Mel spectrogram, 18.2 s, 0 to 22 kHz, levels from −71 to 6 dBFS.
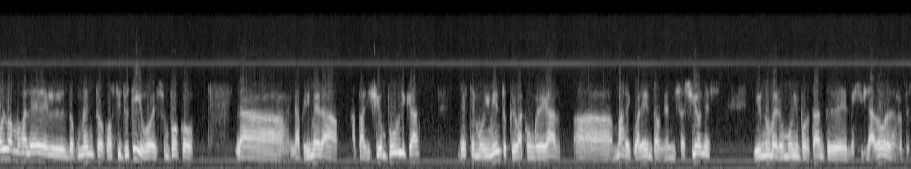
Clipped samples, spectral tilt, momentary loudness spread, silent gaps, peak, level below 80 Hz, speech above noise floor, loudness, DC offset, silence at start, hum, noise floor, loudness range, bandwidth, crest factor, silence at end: under 0.1%; -6 dB/octave; 7 LU; none; 0 dBFS; -56 dBFS; 28 dB; -12 LUFS; 0.3%; 0 s; 50 Hz at -45 dBFS; -39 dBFS; 2 LU; 16 kHz; 10 dB; 0.05 s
